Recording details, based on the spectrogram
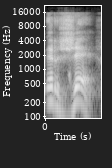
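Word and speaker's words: Hergé: Inicialmente experimentando Jeremy e Jeremiad, Rem finalmente escolheu Ergé, um nome inspirado na pronúncia francesa de RG, suas iniciais invertidas.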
